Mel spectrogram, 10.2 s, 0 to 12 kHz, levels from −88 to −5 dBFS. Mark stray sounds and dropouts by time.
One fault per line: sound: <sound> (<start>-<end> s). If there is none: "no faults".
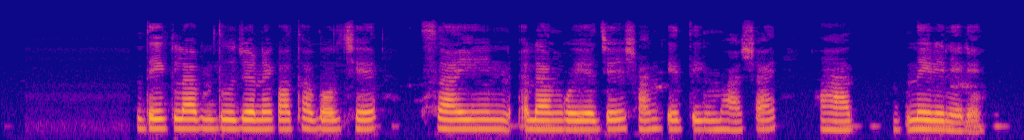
no faults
